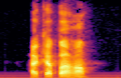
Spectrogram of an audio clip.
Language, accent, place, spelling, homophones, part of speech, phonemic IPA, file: French, France, Lyon, accapara, accaparas / accaparât, verb, /a.ka.pa.ʁa/, LL-Q150 (fra)-accapara.wav
- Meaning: third-person singular past historic of accaparer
